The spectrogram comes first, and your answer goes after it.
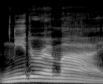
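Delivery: snarled words, bared like a snarl. A narrator reading a story aloud gives a character's reply, snarling. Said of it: "he snarls".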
